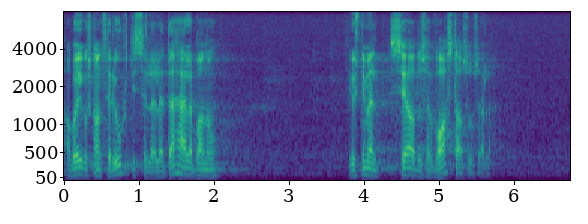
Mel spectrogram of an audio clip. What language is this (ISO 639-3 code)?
est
